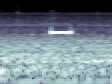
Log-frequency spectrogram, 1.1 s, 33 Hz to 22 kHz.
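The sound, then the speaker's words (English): A single short, high electronic beep from a timer set to repeat every 4 seconds sounds clearly once, steady in pitch, while driving past roadside posts, over a constant low rumble of background noise like road or engine hum. “So that's what that beep noise is.”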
